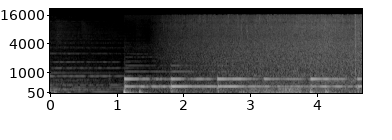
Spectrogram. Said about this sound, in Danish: Regnen pisker ned, og vinden rusker kraftigt i træerne, da en ung kvinde bevæger sig afsted alene ud af en bakket og snoet landevej.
